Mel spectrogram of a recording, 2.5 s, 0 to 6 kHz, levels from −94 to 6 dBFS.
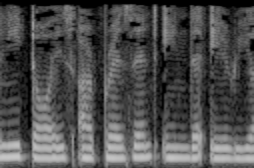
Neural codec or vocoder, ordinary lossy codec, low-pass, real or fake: none; MP3, 24 kbps; 5.4 kHz; real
